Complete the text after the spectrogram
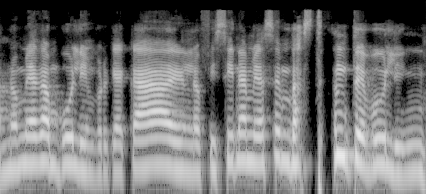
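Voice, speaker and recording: Speaking with an Ecuadorian accent, a woman shows ordinary pitch variation. The sound is dry and close with no echo, over a quiet background. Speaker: radio worker. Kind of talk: casual chat.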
